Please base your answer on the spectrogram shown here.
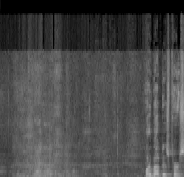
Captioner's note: laughter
